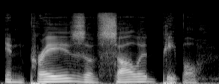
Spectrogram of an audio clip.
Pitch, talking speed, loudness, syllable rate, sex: 110 Hz, 135 wpm, -16 LUFS, 4.1 syllables/s, male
